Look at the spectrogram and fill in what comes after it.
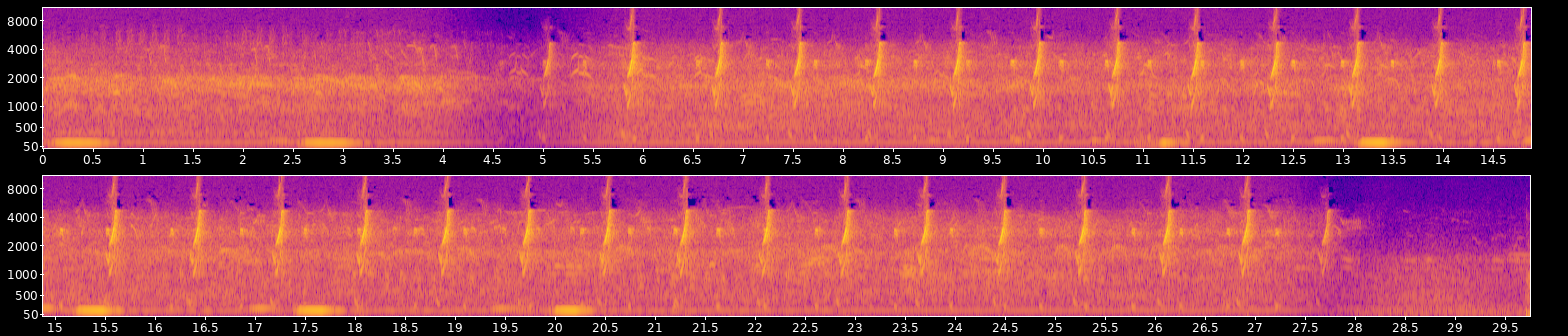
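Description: A bird in a wetland at dusk giving one short, sharp call over and over, a little more than once a second, from about five seconds in until shortly before the end. A steady low hum with occasional swells runs underneath.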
